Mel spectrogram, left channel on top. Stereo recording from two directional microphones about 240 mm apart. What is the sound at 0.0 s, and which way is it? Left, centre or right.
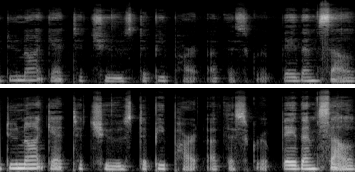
Speech, right.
